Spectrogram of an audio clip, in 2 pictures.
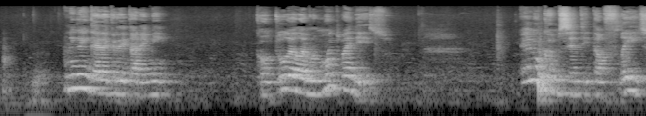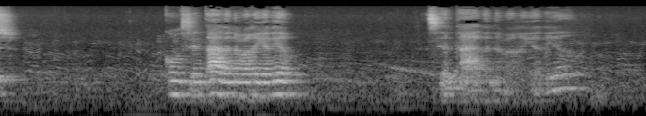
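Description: A young woman sings close by in short phrases, with pauses in between.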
